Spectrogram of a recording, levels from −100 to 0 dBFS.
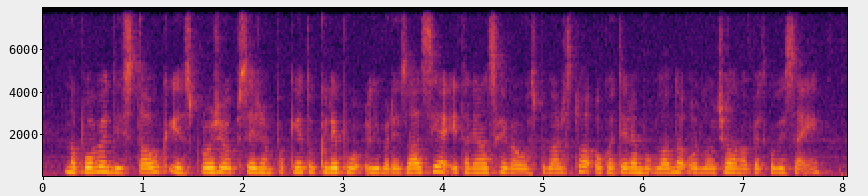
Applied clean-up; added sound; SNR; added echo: none; none; none; none.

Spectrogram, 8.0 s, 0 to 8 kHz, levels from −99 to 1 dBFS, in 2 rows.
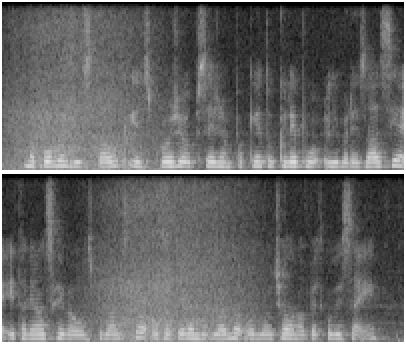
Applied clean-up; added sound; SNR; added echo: none; Waves, surf; 15 dB; none.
